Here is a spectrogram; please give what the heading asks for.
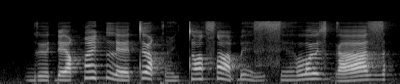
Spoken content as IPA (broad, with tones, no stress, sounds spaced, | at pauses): ɡ ʏ˩ ɗ ɛ˩ q ĩ˥ ʔ l ɛ˩ t œ˥˩ q ɾ i̤˩ tʷ ə̃˧ sˤ ɐ̃˥˩ ɓ ɛ̤˥˩ z s ɛ̤˧ lˠ ø˥ z ɡ a˩˥ z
